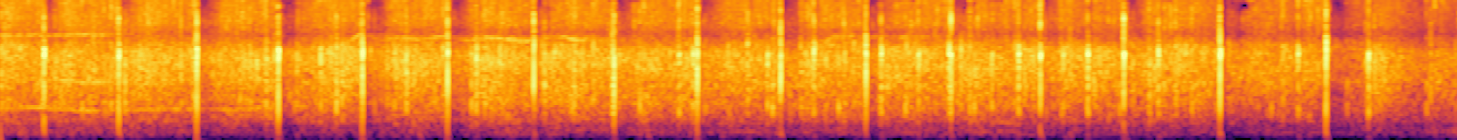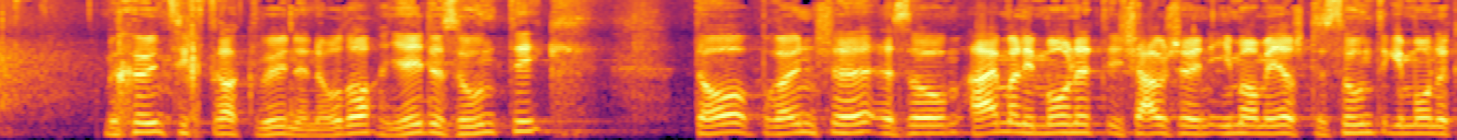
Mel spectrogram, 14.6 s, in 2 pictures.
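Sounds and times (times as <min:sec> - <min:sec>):
audience applause: 0:00.0 - 0:07.6
speech: 0:07.8 - 0:14.5.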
